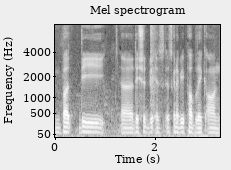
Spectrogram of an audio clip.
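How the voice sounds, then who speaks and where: Speaking at a fairly quick pace, a man with a very deep, low pitch talks with an Arabic accent. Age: 20s. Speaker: university student, vlogger. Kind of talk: casual vlog monologue. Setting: university library. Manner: halting, many fillers and self-corrections.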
